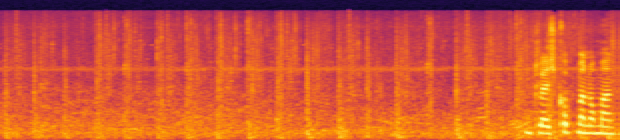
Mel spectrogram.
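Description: Footsteps run quickly over packed dirt.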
